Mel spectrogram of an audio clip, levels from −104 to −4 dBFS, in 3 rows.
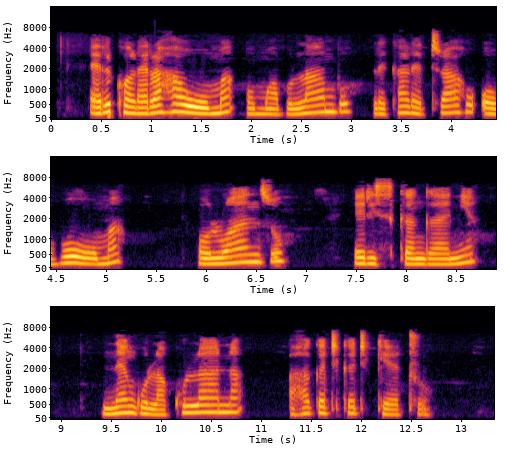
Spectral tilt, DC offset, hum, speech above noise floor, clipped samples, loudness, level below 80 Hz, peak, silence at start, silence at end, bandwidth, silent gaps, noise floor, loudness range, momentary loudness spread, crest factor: -5.5 dB/octave; under 0.1%; none; 62 dB; under 0.1%; -18 LUFS; -64 dBFS; 0 dBFS; 0.4 s; 0.65 s; 7.6 kHz; none; -79 dBFS; 4 LU; 11 LU; 18 dB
